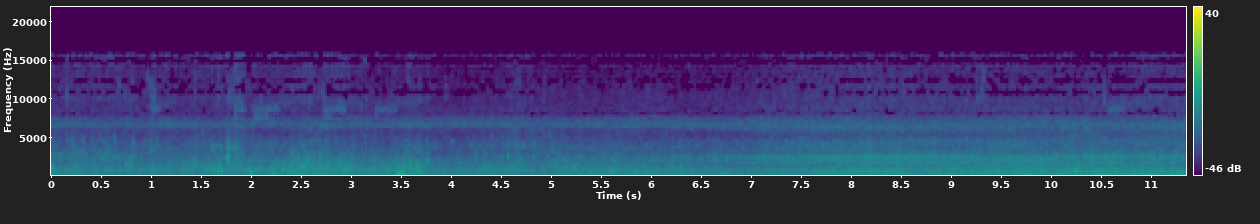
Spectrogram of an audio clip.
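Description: Shallow water laps and washes gently over rocks and sand.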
